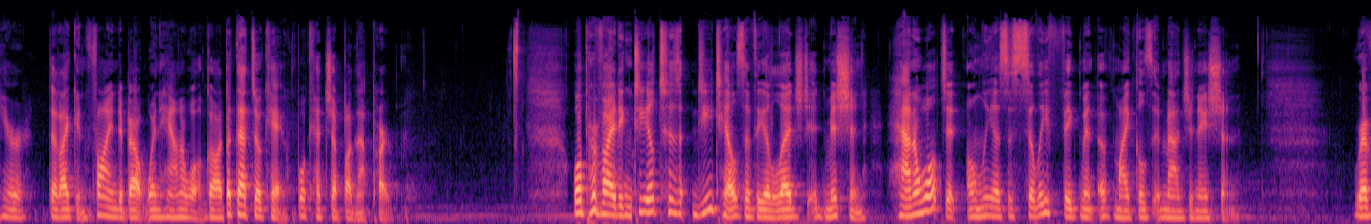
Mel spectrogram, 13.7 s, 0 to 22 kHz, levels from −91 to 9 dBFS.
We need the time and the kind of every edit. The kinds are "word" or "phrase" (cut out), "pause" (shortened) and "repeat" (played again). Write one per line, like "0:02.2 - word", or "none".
0:02.2 - word
0:06.3 - word
0:09.4 - word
